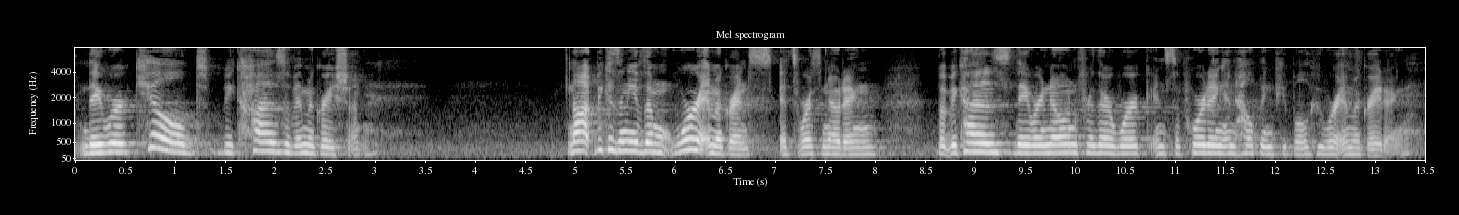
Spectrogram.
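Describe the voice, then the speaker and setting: A woman minister giving a sermon to a congregation, speaking in a measured, earnest and reflective way with pauses. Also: medium pitch, a little mellow. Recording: long reverb of a large hall.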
